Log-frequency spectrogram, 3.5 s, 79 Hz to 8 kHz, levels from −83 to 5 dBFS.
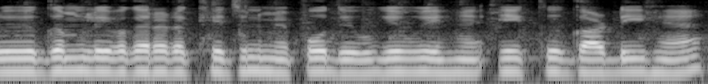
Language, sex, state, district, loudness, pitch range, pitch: Hindi, female, Haryana, Jhajjar, -16 LUFS, 155-165 Hz, 160 Hz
